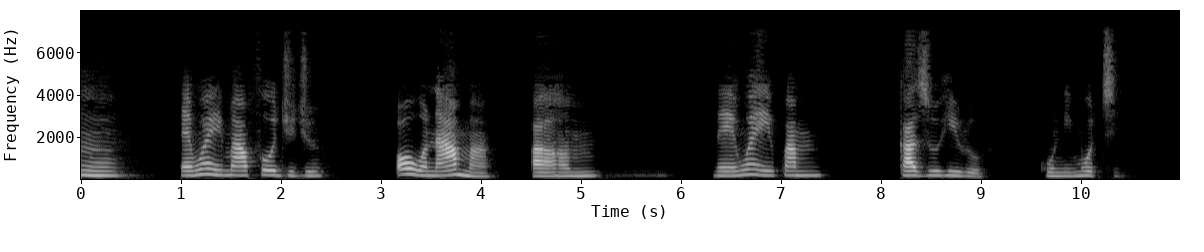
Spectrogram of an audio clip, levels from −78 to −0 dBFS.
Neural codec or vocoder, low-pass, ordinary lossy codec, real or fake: codec, 16 kHz, about 1 kbps, DyCAST, with the encoder's durations; 7.2 kHz; MP3, 32 kbps; fake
